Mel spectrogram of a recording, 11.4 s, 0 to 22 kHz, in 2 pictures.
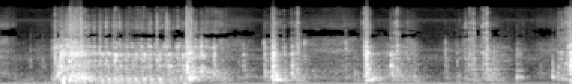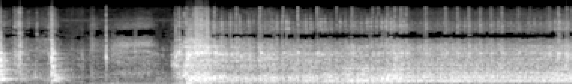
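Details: Barn-find 1984 Honda Odyssey two-stroke, cold start on premix fed into carb, choke on: several short cranking bursts, then catches and holds steady even idle with no misses; runs fine though owner wonders if it runs lean.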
